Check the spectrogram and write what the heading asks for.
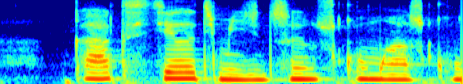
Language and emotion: Russian, neutral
